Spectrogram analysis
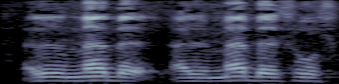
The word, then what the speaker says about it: المبثوث: المبثوث مو المبثوث، لا، كالفراش المبثوث. شوف الثاء نهمس فيها، مبثوث.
